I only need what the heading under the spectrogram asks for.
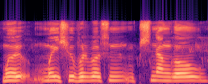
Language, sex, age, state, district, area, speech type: Bodo, male, 45-60, Assam, Udalguri, rural, spontaneous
